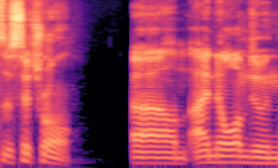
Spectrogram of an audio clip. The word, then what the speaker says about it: Citroën: And it definitely sounds like a guttural Quebecois accent, but um uh it's I pronounce it with the proper more Parisian uh Citroen uh pronunciation of it.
